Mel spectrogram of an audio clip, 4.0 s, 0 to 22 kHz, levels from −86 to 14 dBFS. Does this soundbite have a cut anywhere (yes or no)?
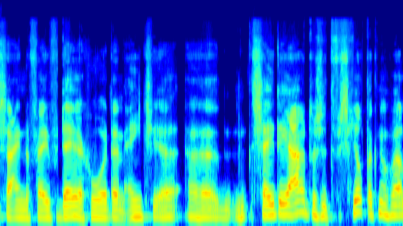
no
